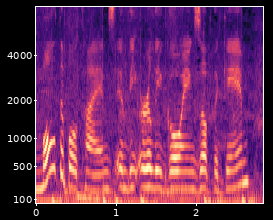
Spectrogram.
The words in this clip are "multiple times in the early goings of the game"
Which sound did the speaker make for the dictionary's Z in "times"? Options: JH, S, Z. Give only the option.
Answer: Z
